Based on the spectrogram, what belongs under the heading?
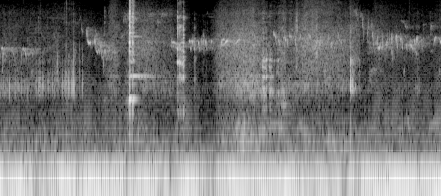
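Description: Birds chirping and singing over a steady low rumble, with a couple of sharp clicks about two seconds in.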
